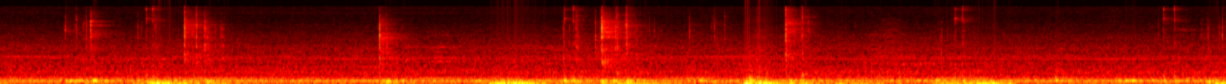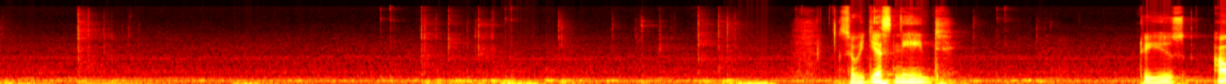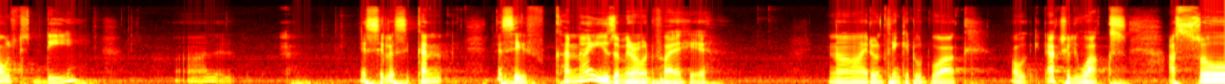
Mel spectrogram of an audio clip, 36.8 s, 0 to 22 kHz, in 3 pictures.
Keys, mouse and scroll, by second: 1.9 s, 6.0 alt+a, 7.9 KP_7, 9.6 click, 12.1 Tab, 13.1 g, 16.1 click, 16.5 Tab, 17.4 click, 17.9 `, 20.3 click, 21.1 KP_7, 22.3 shift+click, 28.2 alt+a, 33.7-36.7 drag.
